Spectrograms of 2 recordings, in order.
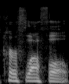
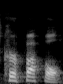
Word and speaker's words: kerfuffle: Prince Harry abdicates England, causes this whole race kerfluffle. Oh, no, it's kerfuffle. We knew a kerfluffle happened. Kerfuffle. Because this dress kerfluffle.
